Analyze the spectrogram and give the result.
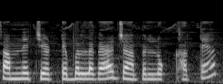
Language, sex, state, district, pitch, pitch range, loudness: Hindi, female, Jharkhand, Garhwa, 255 Hz, 250-270 Hz, -15 LUFS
